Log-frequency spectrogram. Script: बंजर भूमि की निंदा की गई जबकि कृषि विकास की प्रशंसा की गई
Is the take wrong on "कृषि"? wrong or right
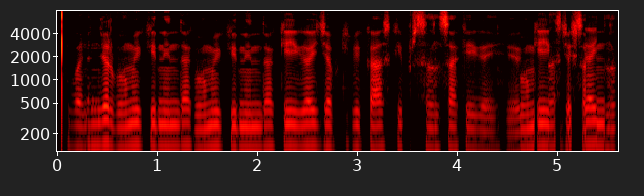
wrong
